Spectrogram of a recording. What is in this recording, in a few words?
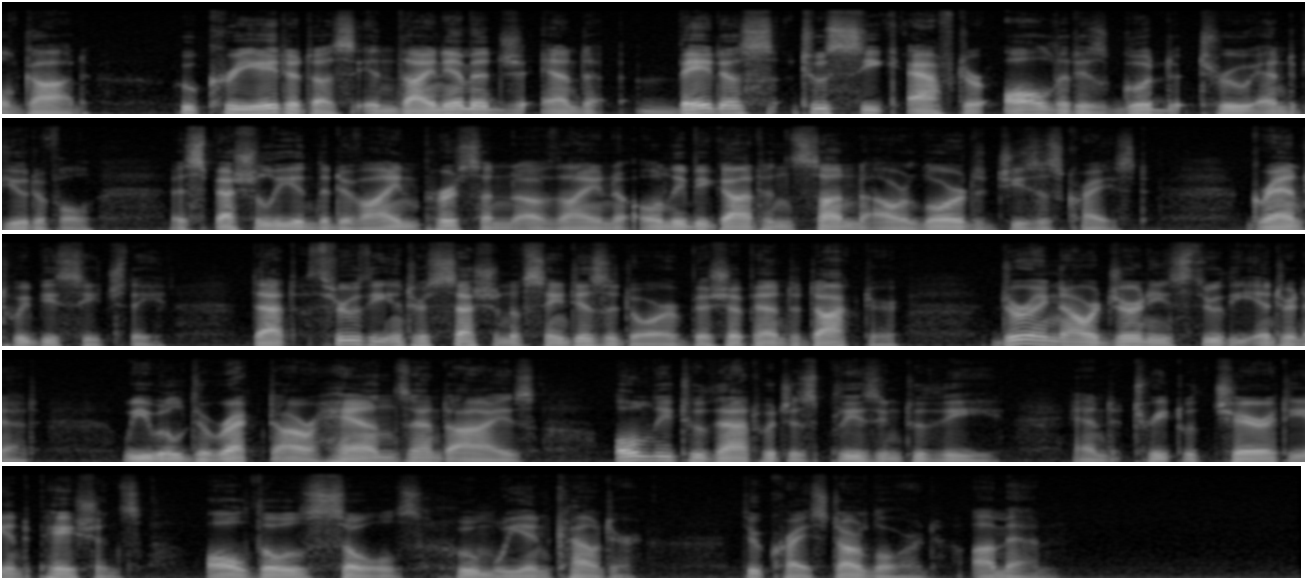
prayer english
